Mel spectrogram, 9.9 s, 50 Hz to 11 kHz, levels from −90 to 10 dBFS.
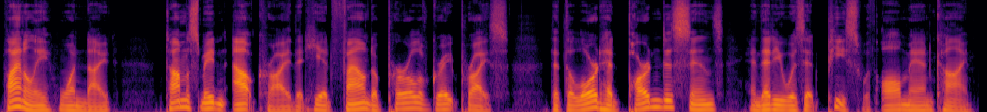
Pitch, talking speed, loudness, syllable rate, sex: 105 Hz, 195 wpm, -22 LUFS, 4.9 syllables/s, male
